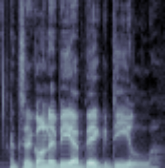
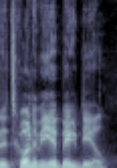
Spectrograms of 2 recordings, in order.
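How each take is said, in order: First: It is said in an Italian accent. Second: It is said in his plain accent.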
